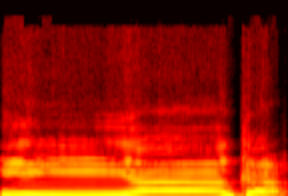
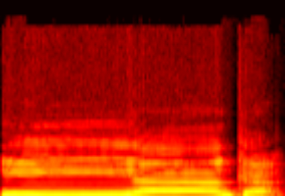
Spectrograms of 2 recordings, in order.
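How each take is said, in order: Both takes have the same delivery.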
